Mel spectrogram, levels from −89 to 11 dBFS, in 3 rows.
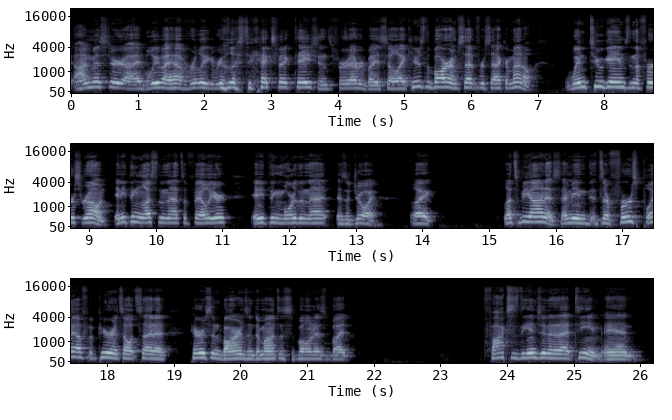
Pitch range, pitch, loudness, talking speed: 150-195 Hz, 180 Hz, -26 LUFS, 155 wpm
